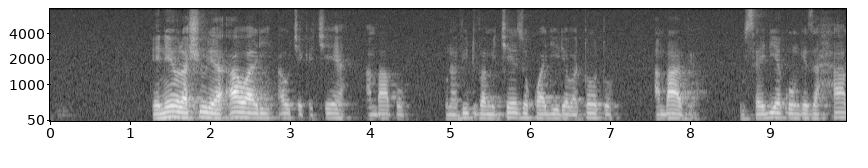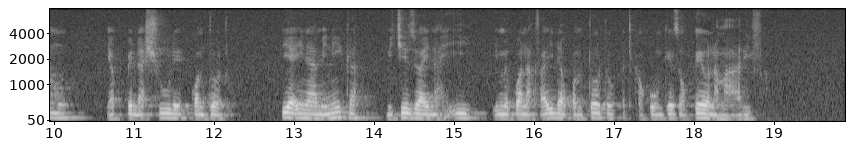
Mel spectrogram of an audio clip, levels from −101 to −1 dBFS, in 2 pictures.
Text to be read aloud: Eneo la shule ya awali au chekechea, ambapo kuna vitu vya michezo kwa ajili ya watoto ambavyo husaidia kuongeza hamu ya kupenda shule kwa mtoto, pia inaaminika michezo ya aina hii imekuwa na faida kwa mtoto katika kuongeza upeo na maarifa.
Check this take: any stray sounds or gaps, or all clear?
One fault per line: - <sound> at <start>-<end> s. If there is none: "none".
none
